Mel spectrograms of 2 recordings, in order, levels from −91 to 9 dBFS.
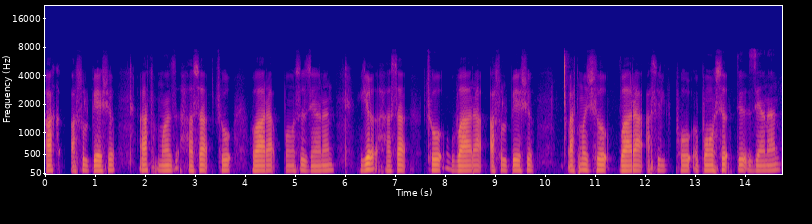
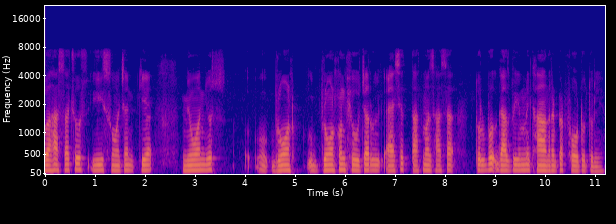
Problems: background sounds at intervals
